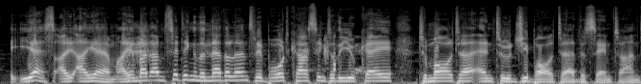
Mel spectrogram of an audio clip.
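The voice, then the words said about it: Slight German accent. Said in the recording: “So I have a bit of a German accent.”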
